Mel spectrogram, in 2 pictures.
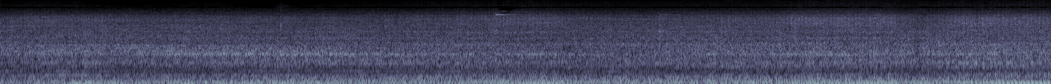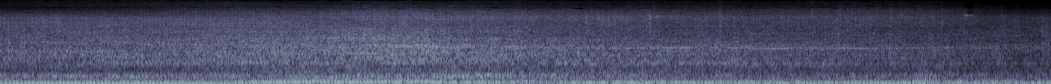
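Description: Massey Ferguson tractor towing an Abbey slurry tanker along a gravel farm lane: the engine runs steadily with tyre noise as it approaches, passes close by about six seconds in, and pulls away. The sound swells as it goes past and then eases.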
